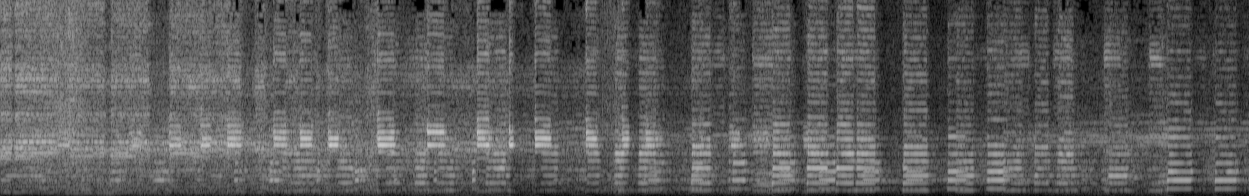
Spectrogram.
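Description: Many car horns honking together in celebration, long overlapping blasts at first, then breaking up into many short toots from about four seconds in.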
